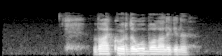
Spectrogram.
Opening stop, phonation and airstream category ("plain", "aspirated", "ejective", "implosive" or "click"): aspirated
